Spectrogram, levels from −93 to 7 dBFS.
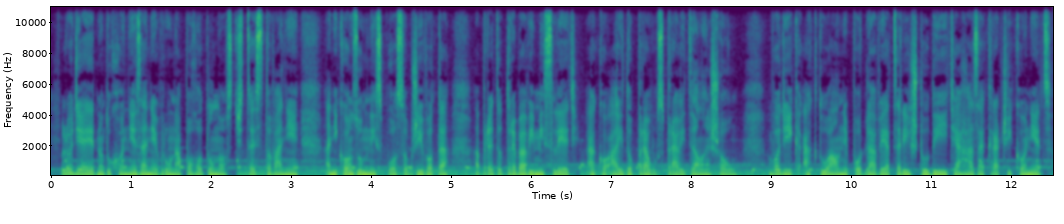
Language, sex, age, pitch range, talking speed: Slovak, female, 20-39, 160-195 Hz, 135 wpm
